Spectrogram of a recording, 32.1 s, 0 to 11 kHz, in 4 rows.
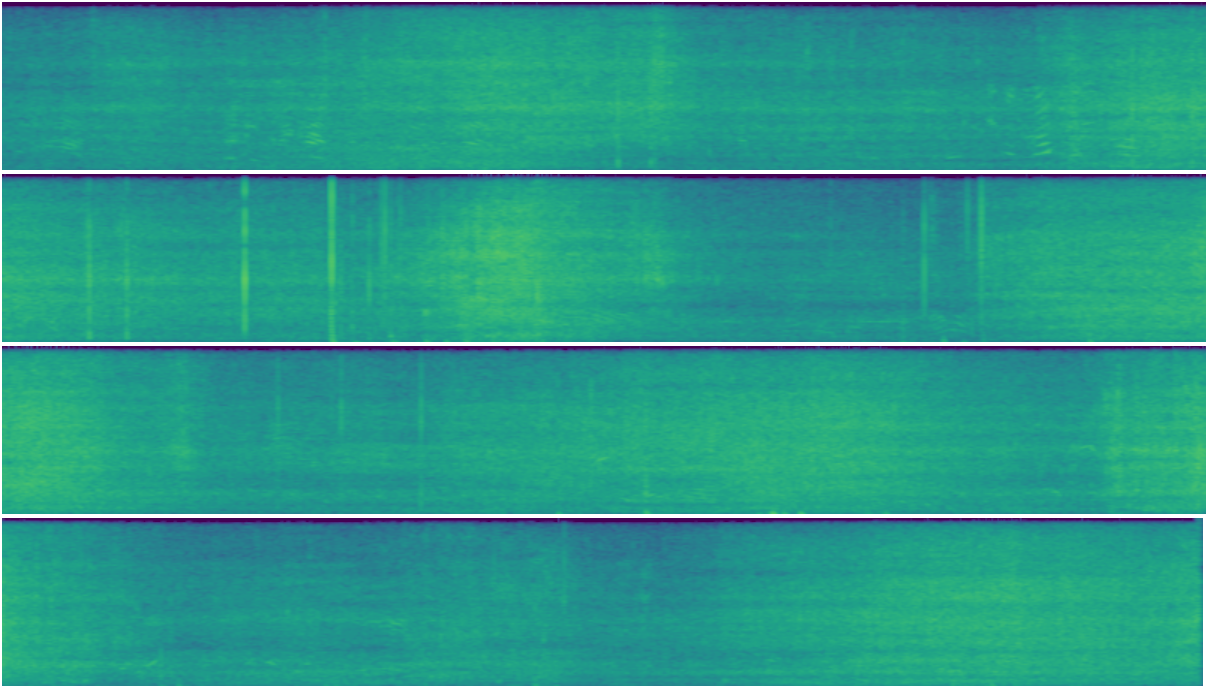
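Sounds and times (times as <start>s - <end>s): sea waves washing onto shore: 0.1s - 32.0s
wind buffeting microphone: 2.8s - 12.2s, 18.6s - 23.2s.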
